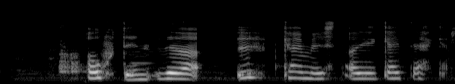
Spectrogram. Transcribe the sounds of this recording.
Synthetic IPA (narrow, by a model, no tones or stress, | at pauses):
owht̪ɪnvɪða | ʏhpcʰaːjmɪst̪aðjɛɣcaːjt̪ɪɛhcɛr̥t̪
